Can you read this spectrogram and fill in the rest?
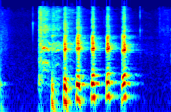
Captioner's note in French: rires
